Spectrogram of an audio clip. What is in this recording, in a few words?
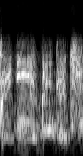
announce attack, combine grunt; Half Life Model Pack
